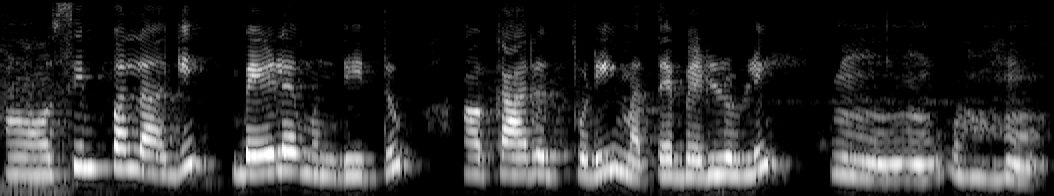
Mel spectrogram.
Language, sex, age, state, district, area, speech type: Kannada, female, 45-60, Karnataka, Kolar, urban, spontaneous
